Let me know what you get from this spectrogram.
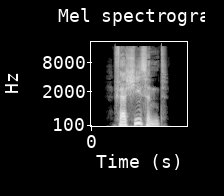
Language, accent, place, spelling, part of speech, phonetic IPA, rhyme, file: German, Germany, Berlin, verschießend, verb, [fɛɐ̯ˈʃiːsn̩t], -iːsn̩t, De-verschießend.ogg
- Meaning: present participle of verschießen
